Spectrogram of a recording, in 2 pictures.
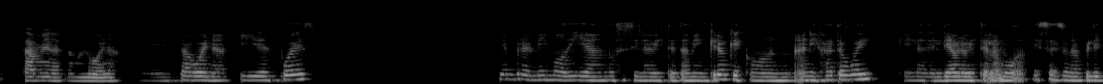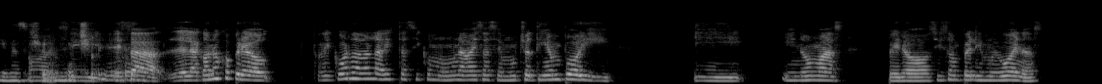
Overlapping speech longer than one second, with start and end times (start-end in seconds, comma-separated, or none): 11.3-12.6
